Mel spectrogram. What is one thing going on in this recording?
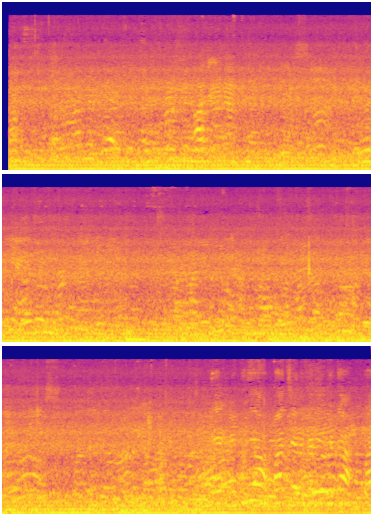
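Several women sing together close by.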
